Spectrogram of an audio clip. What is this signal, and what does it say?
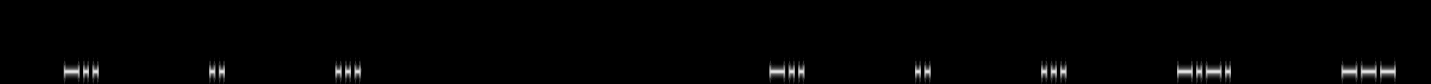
Morse code, heard as a keyed tone, about 25 wpm, spaced as for 7 wpm, 600 Hz. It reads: DIS DISCO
